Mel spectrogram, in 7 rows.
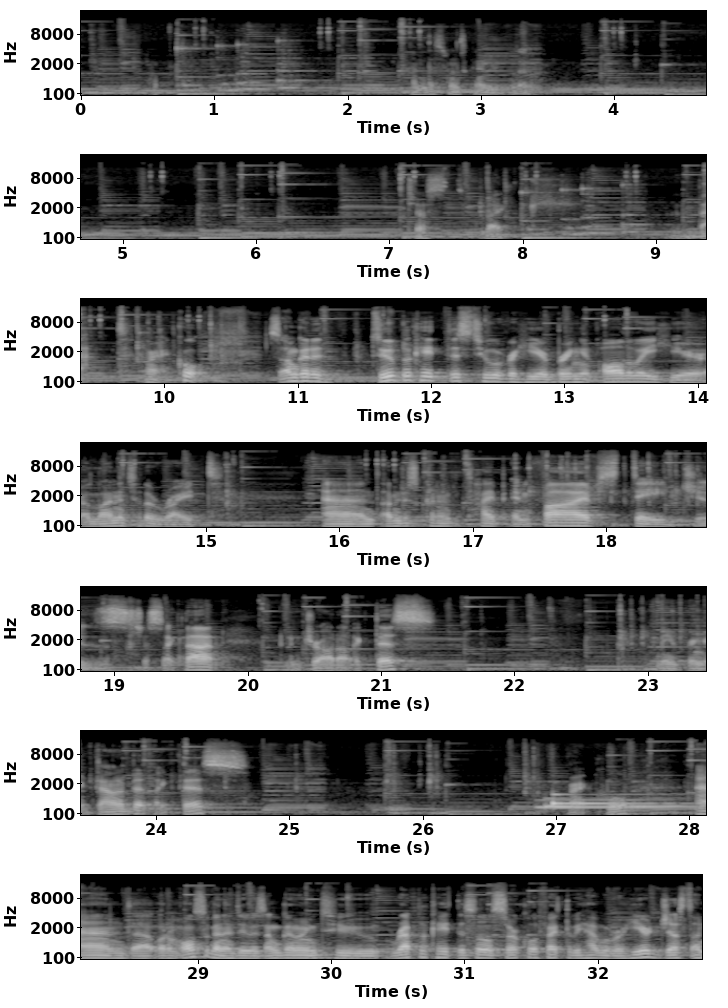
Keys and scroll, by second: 7.7 Escape, 9.8 Escape, 10.0 Escape, 10.4 Escape, 11.7 ctrl+d, 16.6 Caps_Lock, 17.3-18.6 typing, 22.8 Down, 22.9 Down, 23.0 Down, 23.2 Down, 23.5 Down, 23.8 Down, 23.9 Down, 24.1 Down, 24.4 Down, 25.0 Down, 25.7 Down, 26.0 Down, 26.7 Escape, 27.4 Escape.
